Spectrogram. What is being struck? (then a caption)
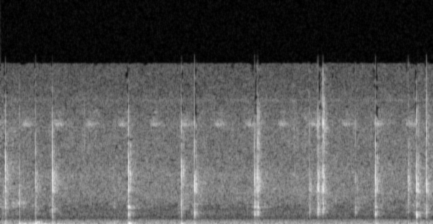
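Laminated table top tapped with long nails. Long red nail tips tap rapidly on a solid black speckled laminate table top with both hands, in a typing-like pattern. The taps are quiet, sharp and bright clicks in an irregular series, each dying away at once with no ring.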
